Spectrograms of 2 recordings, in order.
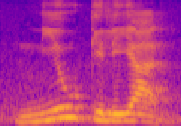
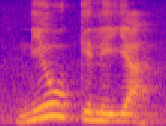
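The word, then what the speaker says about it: nuclear: এছাড়া আমরা জেনে থাকব আরও গুরুত্বপূর্ণ একটি ওয়ার্ডের উচ্চারণ, যেমন আমরা প্রায় বলে থাকি নিউক্লিয়ার। হ্যাঁ, এর সঠিক উচ্চারণ হচ্ছে নিউক্লিয়া মানে হচ্ছে পারমাণবিক, মানে এটার নাম হচ্ছে নিউক্লিয়া।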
